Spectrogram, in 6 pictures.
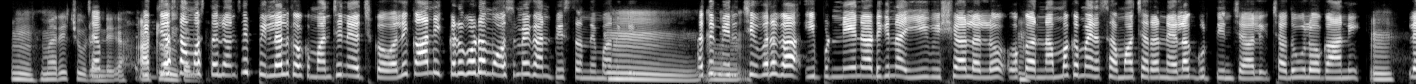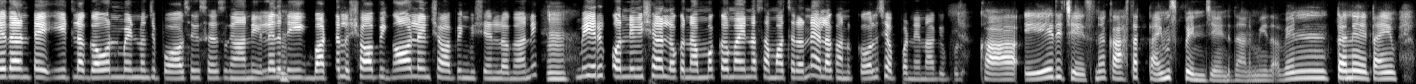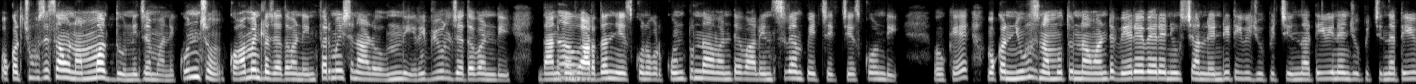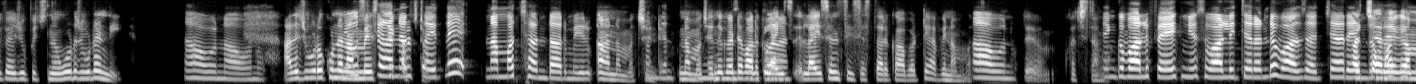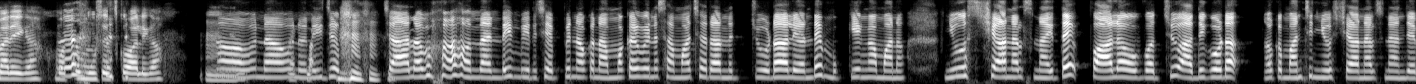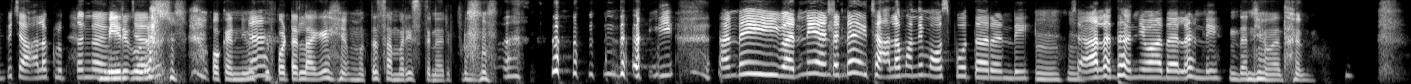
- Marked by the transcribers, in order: in English: "గవర్నమెంట్"; in English: "పాలిసీసెస్"; in English: "షాపింగ్ ఆన్‌లైన్ షాపింగ్"; other background noise; in English: "టైమ్ స్పెండ్"; in English: "టైమ్"; in English: "ఇన్ఫర్మేషన్"; in English: "పేజ్ చెక్"; in English: "న్యూస్"; in English: "న్యూస్ చానెల్"; in English: "న్యూస్ ఛానెల్స్"; in English: "ఫేక్ న్యూస్"; laugh; laughing while speaking: "బావుందండి"; giggle; in English: "న్యూస్"; in English: "ఫాలో"; in English: "న్యూస్"; laughing while speaking: "ఒక న్యూస్ రిపోర్టర్‌లాగే మొత్తం సంహరిస్తున్నారిప్పుడు"; in English: "న్యూస్ రిపోర్టర్‌లాగే"; tapping; laughing while speaking: "దానికి"; laughing while speaking: "ధన్యవాదాలు"
- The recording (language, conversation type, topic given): Telugu, podcast, నమ్మకమైన సమాచారాన్ని మీరు ఎలా గుర్తిస్తారు?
